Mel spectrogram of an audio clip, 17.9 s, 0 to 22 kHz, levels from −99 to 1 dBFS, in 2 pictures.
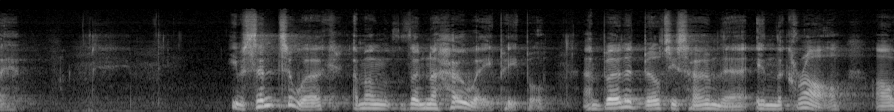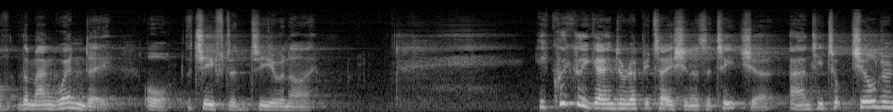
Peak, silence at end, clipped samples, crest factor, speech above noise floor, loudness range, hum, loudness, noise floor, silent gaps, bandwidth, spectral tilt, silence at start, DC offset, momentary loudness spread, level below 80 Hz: -10 dBFS; 0 s; under 0.1%; 24 dB; 36 dB; 5 LU; none; -33 LUFS; -69 dBFS; none; 15.5 kHz; -4 dB/octave; 0 s; under 0.1%; 19 LU; -74 dBFS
